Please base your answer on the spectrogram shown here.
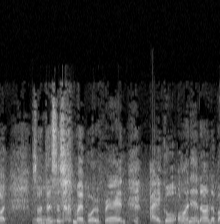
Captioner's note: laughs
